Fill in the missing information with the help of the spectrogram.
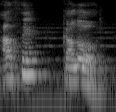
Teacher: Notice you don't say the H, it's A and E and A and O.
